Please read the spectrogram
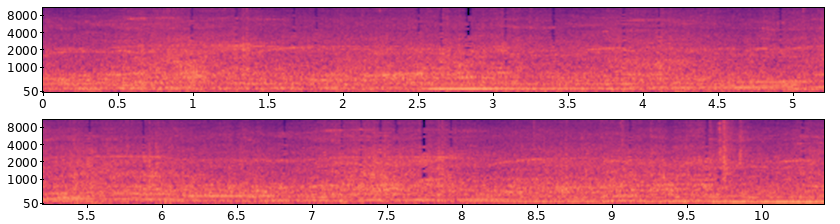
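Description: Electric slot car motors whining as several cars lap the track, the pitch rising and falling again and again as they speed up and slow down, over a steady low hum. A single sharp click near the end.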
